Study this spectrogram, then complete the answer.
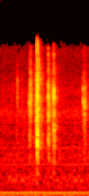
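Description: A handful of quick keystrokes tap on a computer keyboard while a group name is entered, light and close, with one sharper click in the middle and no voices.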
